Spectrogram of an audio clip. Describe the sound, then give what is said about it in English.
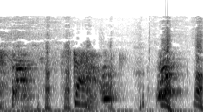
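A small dog barks in several sharp, high yaps that come in uneven bursts, loud and with no talk over them. “See, the dog wants to be on the air as well, wants to get into the act.”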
